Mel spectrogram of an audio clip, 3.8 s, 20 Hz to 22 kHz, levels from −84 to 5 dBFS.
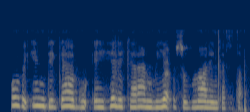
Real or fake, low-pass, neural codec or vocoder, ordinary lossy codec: fake; 7.2 kHz; codec, 16 kHz, 4 kbps, FreqCodec, smaller model; none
